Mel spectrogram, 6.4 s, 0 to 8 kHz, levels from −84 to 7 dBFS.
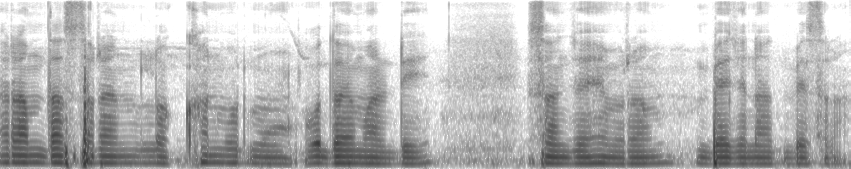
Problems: none marked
